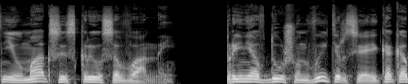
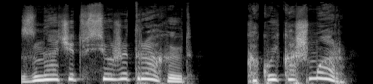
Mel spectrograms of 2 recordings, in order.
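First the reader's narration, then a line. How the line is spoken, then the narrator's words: Stunned exhale. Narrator (Russian): выдохнул он ошарашенно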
